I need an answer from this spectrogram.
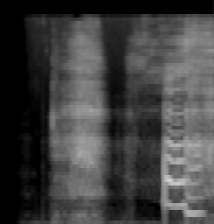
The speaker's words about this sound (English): The mother yawned and shifted in her chair.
